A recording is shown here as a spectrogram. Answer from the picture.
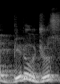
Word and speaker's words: Beetlejuice: e é interessante que a pronúncia do nome dele está escrita certa no título do filme porém o nome a grafia está escrita diferente no filme você pode ver que tá escrito desse jeito aí que tá aparecendo na tela mas o nome do filme é como se pronuncia então o nome é Biro juus mesmo e uma das coisas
